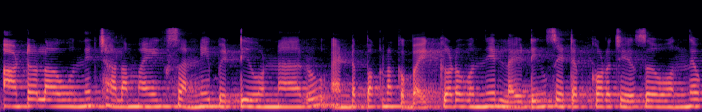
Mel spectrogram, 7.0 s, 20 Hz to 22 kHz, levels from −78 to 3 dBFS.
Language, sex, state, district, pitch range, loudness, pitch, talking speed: Telugu, female, Andhra Pradesh, Sri Satya Sai, 220-230 Hz, -17 LUFS, 225 Hz, 170 wpm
